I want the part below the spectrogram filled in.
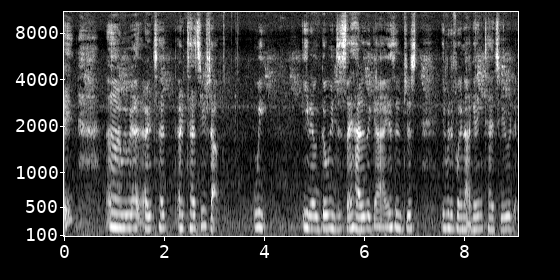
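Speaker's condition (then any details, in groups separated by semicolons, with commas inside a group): Cerebral palsy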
